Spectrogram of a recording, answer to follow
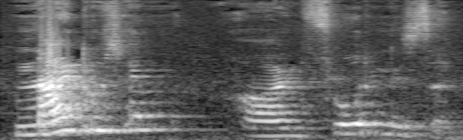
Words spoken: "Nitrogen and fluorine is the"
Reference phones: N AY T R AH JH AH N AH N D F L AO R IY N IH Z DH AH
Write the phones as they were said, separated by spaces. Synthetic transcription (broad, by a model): N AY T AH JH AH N AH N D F L AO R IY N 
